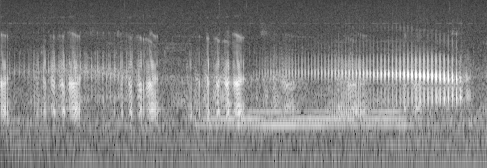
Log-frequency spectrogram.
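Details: Several frogs giving mating calls on a millrace one morning: clusters of rapid pulsed croaks, then a rising, increasingly loud rattling trill with clearly separated pulses.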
